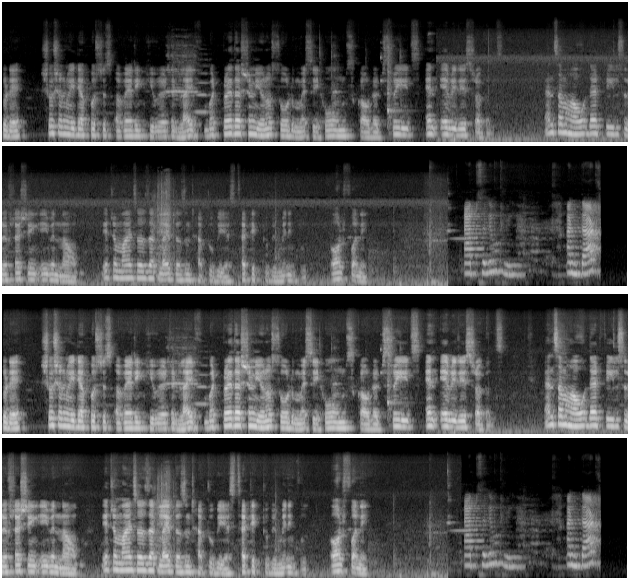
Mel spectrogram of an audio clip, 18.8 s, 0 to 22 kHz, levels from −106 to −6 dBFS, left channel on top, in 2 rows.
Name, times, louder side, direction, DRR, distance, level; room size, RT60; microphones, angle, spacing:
voice 1, 0.0-7.4 8.1-10.5 10.9-14.0 14.3-14.9, right 7 dB, 75° right, 0.3 m, -32 dB
sound 1, 2.4-3.2 4.0-5.2 5.4-7.0 11.5-12.3 12.8-13.8 14.6-15.4 16.0-16.8, right 3 dB, 15° right, 2.6 m, -50 dB
sound 2, 6.5-16.1, left 1 dB, 75° left, 3.4 m, -57 dB
voice 2, 16.3-18.4, left 2 dB, 15° left, 1.9 m, -39 dB
head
